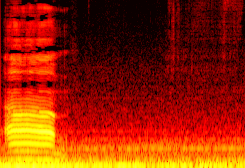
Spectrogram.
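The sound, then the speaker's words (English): A car's interior rumble is heard while driving: a low, continuous drone that carries on alone after a brief voice at the start. “I'm driving. I'm actually driving and recording a podcast.”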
